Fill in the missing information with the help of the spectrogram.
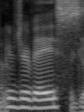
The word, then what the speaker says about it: Gervais: Gervais, little comedy skit that he's been testing out.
